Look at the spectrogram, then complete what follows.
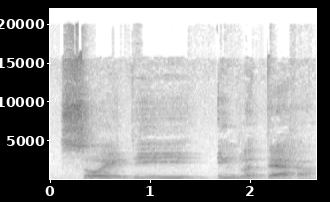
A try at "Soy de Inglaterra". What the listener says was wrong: no es di, no es la letra I, de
